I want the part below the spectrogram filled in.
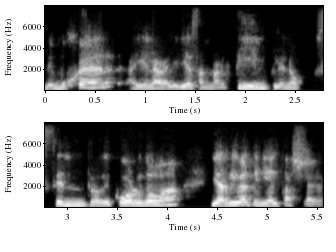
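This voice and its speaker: Female voice at medium pitch, with ordinary variation in pitch. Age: 40s. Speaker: entrepreneur and blogger. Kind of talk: interview. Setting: video call. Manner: animated.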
